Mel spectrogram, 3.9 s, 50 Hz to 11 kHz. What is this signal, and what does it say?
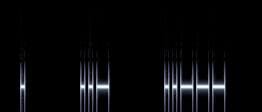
Morse code, heard as a keyed tone, about 20 wpm, spaced as for 8 wpm, 700 Hz. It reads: EU2
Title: 100 Lesson 17e - Letter u - Three Characters 20wpm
